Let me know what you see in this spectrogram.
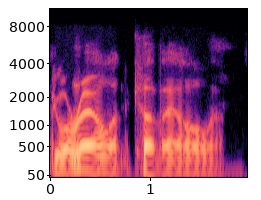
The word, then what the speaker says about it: kvell: It's K-V-E-L-L. I don't even know. Kvell? – Kvell? – K-V-E-L-L. – Kvell? Like Vell, only with a K on the front. Kvell.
